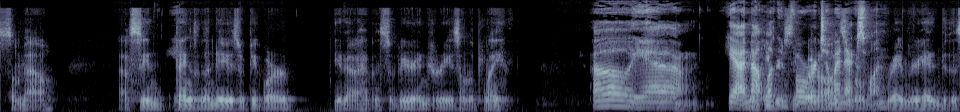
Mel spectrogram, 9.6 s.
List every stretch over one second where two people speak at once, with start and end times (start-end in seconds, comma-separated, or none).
7.5-8.9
